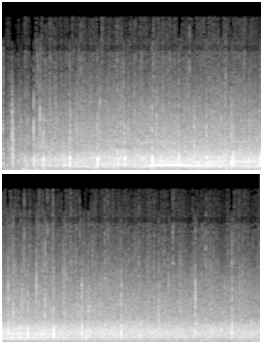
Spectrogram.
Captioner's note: attendees cheer and clap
